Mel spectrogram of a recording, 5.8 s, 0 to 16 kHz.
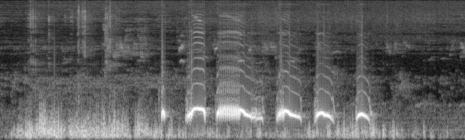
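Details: Loud local spotted dove in full breeding condition in the kuk 3 style. Low rumbling noise gives way to a phrase of one short coo, a long drawn coo, then three falling coos about every half second.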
